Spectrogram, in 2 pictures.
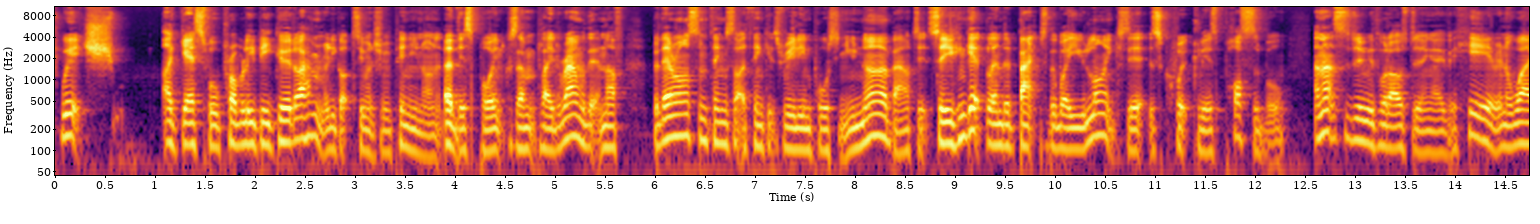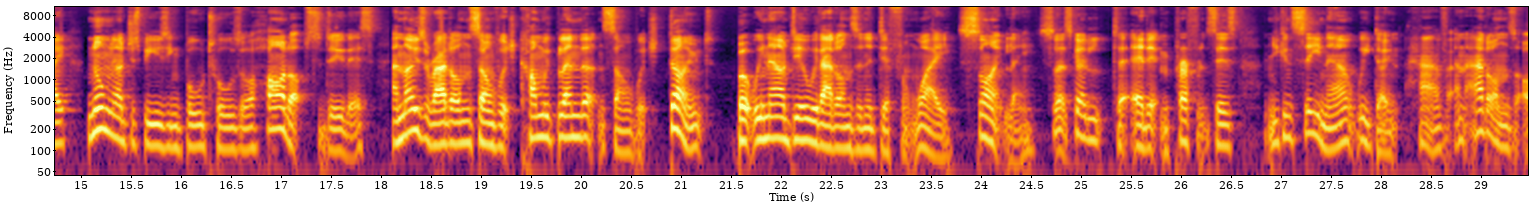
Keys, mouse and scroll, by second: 2.5 click, 8.0 middle click, 23.9 click, 29.0 click.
